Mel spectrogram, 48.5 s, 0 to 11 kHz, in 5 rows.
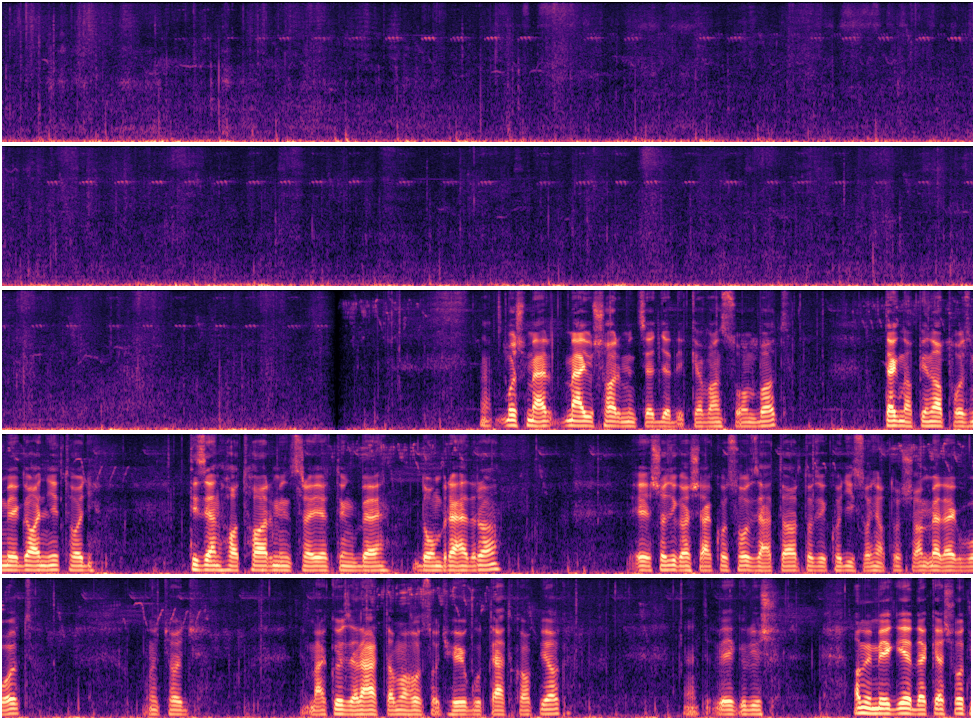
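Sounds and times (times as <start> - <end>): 
crickets chirping in a high-pitched pulsing trill: 0.0 - 22.8
rhythmic footsteps or hoof-like clopping during a long walk: 0.0 - 48.5
speech: 24.3 - 27.4, 28.2 - 30.2, 31.0 - 34.2, 35.4 - 39.2, 40.3 - 40.9, 41.9 - 44.5, 45.7 - 46.7, 47.4 - 48.5.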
